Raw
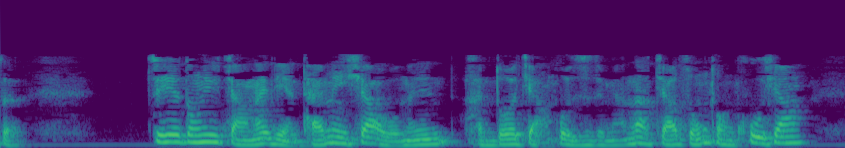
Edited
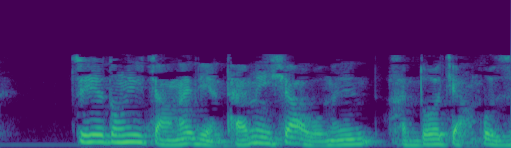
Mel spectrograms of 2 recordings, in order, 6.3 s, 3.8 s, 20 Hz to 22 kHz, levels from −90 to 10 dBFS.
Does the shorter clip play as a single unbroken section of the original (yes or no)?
yes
